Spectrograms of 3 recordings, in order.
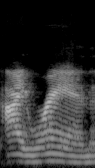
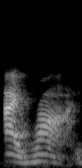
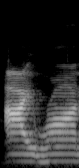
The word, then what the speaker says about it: Iran: I've been saying Iran and I was told it's Iran. So, I'm going to try to uh uh be correct in how I pronounce it, but um Iran and so we're going to get in all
